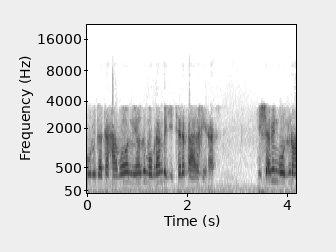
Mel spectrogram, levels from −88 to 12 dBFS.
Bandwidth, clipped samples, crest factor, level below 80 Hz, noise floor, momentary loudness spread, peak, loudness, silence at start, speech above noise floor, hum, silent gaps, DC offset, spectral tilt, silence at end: 5.8 kHz; under 0.1%; 18 dB; -54 dBFS; -55 dBFS; 7 LU; 0 dBFS; -18 LUFS; 0 s; 38 dB; none; none; under 0.1%; -5 dB/octave; 0 s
